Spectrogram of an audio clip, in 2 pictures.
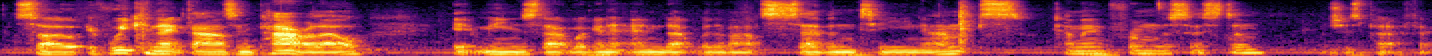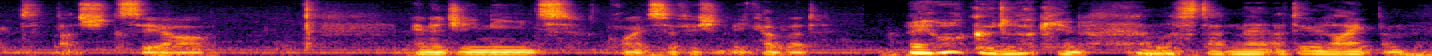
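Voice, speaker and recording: Sailing vlogger, thirties, very low voice, plain step-by-step explainer, picked up by a distant camera with steady noise. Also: male voice. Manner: relaxed, practical, explains step by step. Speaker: sailing vlog host. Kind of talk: casual explainer. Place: inside a sailboat cabin. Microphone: wide camera across a table.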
